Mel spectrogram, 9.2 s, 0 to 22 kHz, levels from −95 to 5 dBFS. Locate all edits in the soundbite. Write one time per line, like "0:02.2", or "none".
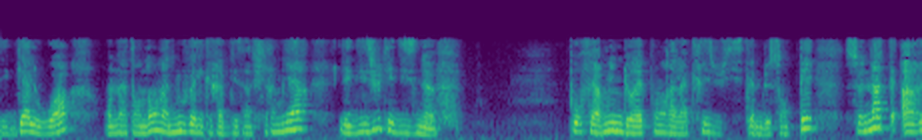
none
